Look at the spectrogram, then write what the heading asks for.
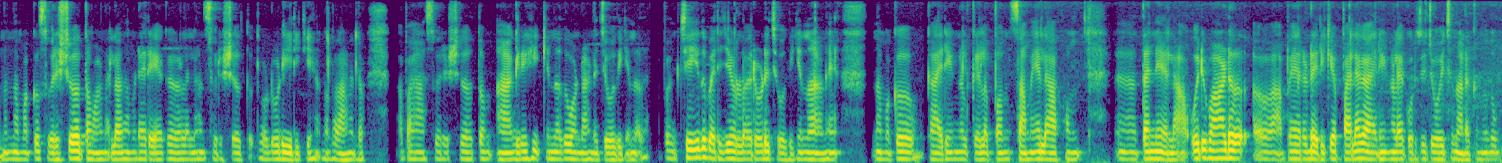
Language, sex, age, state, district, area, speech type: Malayalam, female, 45-60, Kerala, Kottayam, rural, spontaneous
